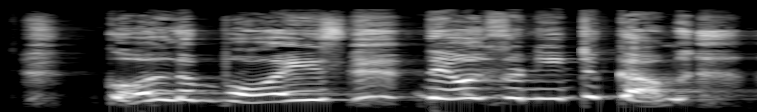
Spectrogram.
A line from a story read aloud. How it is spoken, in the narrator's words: I gasped out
